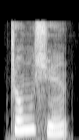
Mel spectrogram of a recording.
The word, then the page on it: 中旬: zhōng xún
